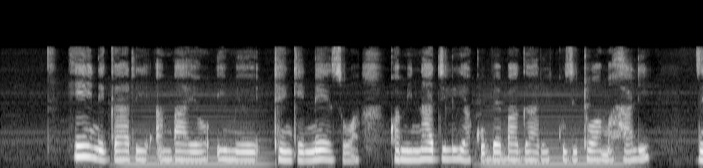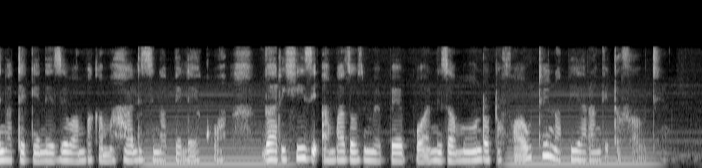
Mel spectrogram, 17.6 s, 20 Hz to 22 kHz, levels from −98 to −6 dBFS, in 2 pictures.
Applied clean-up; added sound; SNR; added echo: none; Bowed string instrument; 18 dB; none.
